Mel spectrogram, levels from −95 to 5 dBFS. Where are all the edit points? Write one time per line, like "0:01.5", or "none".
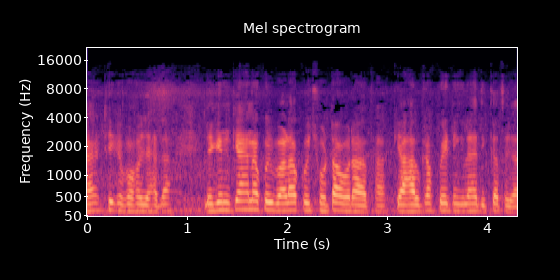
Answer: none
